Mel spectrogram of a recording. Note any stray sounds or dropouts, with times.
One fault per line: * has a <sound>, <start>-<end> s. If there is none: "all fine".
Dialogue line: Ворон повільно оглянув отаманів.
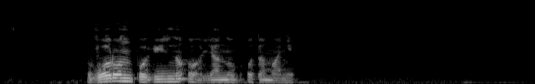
all fine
